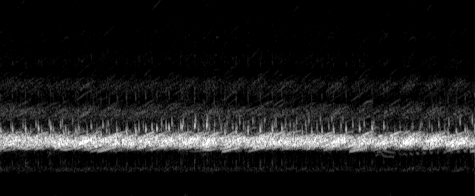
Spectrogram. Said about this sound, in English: We'd heard the friendly calls of spring peepers here plenty of times as well. They're found basically anywhere where there's forest and kind of wetland edges and stuff.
